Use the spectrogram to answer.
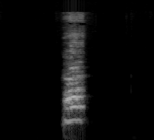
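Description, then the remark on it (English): A single sharp, loud dog bark rings out once at a neighbor arriving, then silence; no voices accompany it. “Sorry, that's my doggy. I have a neighbor coming.”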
